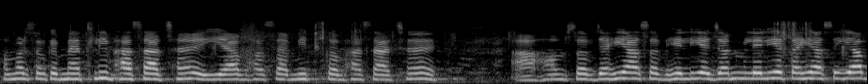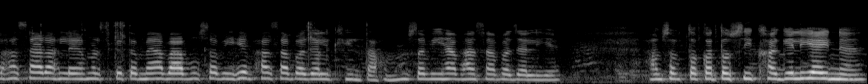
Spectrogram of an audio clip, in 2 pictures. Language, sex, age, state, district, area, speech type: Maithili, female, 45-60, Bihar, Muzaffarpur, urban, spontaneous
